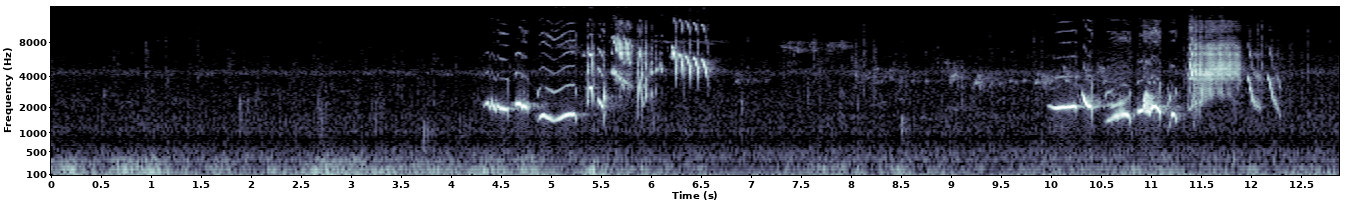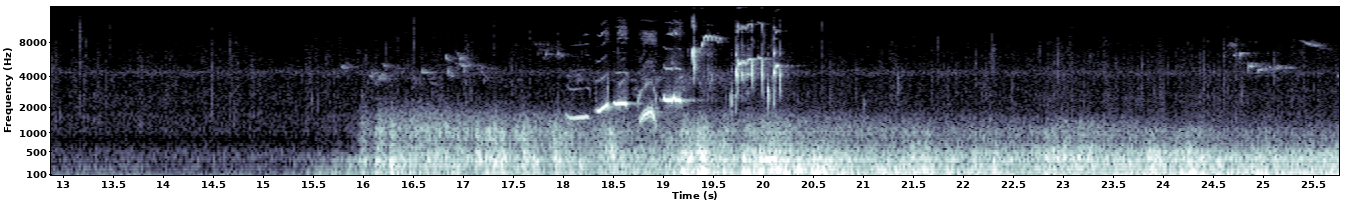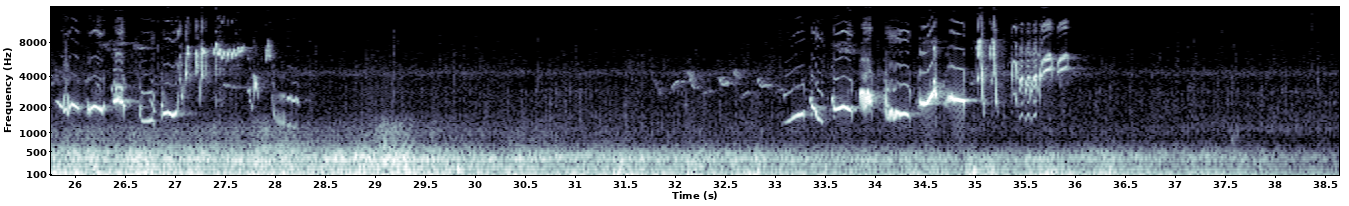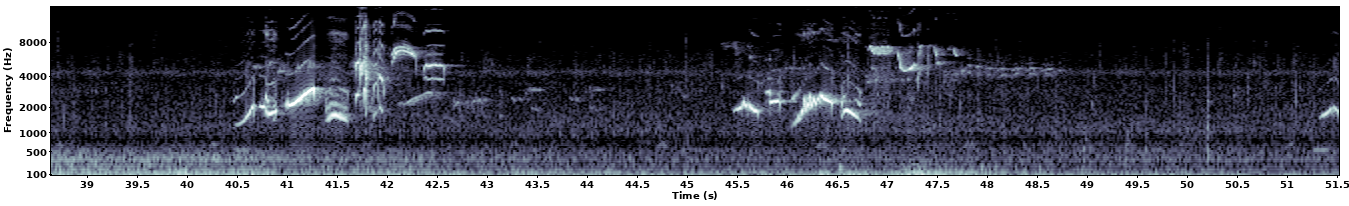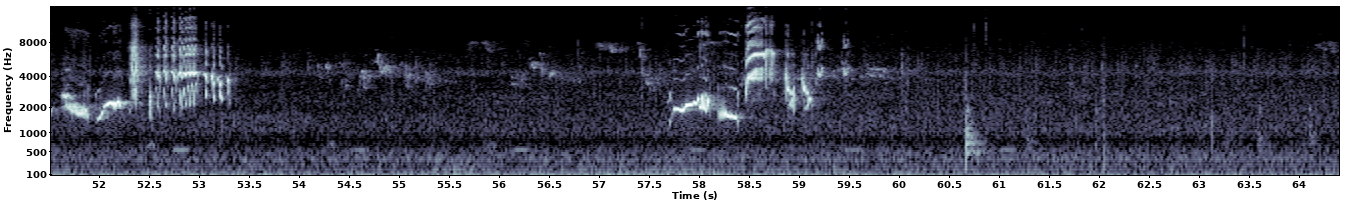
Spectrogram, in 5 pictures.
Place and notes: Route du Mollard, Massignieu-de-Rives, France - juin 1999 orage et merle
Merle et orage, puis grillons.
Tascam DAP-1 Micro Télingua, Samplitude 5.1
